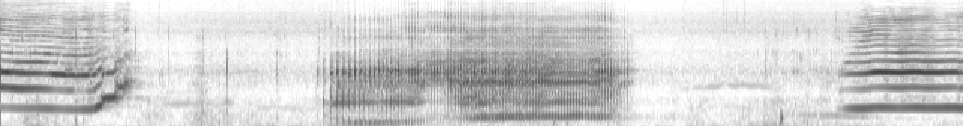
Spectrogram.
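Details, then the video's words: Male humpback whale singing very loudly while surfacing repeatedly beside a kayak: a rising harmonic whoop, then a broad grinding roar lasting about three seconds, a quiet gap, and another bright upswept moaning cry. "Singing Whale is LOUD - BURPS, GRUNTS, HOWLS + ROARS! Listen as he comes up singing next to kayak"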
